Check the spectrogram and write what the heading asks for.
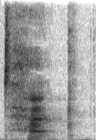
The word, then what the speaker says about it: TeX: So it's because tau, epsilon, chi, right, which are Greek letters, is what tech is spelled as, and they're kind of,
